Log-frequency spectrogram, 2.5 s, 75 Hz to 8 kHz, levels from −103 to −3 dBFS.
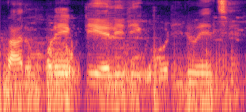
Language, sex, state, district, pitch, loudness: Bengali, male, West Bengal, Cooch Behar, 135 Hz, -16 LUFS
